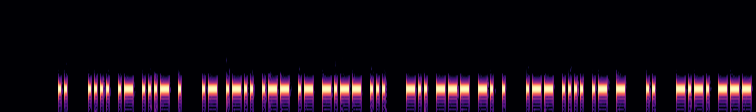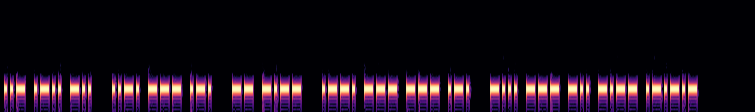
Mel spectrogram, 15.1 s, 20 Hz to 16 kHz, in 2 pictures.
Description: Morse code, heard as a keyed tone, about 40 wpm, 700 Hz. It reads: I HAVE ALWAYS DONE WHAT I COULD FOR MY POOR BODY.
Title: Sentences from Top 1000 Words - Review Part 2 - 40wpm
